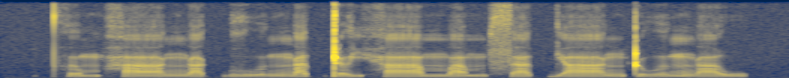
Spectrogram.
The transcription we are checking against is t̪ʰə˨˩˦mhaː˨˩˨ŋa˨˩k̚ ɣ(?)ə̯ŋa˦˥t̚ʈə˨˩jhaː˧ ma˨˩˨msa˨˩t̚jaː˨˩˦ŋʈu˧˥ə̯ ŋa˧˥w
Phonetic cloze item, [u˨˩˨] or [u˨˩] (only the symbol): u˨˩˨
